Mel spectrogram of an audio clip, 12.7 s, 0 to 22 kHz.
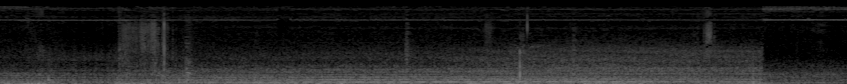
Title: Corsair HX850, squeaky, high frequency noise. Louder while under load.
